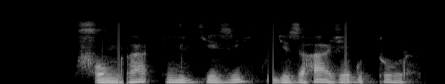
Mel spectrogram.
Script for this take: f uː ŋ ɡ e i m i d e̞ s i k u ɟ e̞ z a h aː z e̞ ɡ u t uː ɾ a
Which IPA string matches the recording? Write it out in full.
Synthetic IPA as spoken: f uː ŋ ɡ a i m i ɟ e̞ z i k u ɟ e̞ z a h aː ʒ e̞ ɡ u t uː ɾ a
